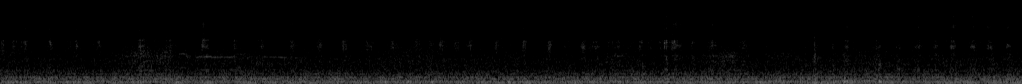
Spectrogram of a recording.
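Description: Small ball bearings from an RC truck's differential spun by hand on needle-nose pliers, giving faint, irregular light clicks, a few a second, over a steady low hum. The bearings are gummy with old grease and soaking in WD-40, and spinning them works them free.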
